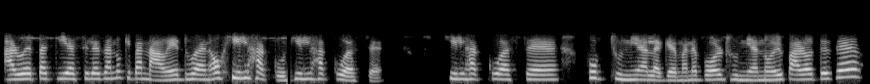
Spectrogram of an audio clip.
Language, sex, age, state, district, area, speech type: Assamese, female, 30-45, Assam, Kamrup Metropolitan, urban, conversation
